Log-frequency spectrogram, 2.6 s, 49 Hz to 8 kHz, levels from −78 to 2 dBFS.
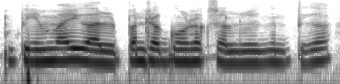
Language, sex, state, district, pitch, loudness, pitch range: Wancho, male, Arunachal Pradesh, Longding, 200 Hz, -14 LUFS, 185-205 Hz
